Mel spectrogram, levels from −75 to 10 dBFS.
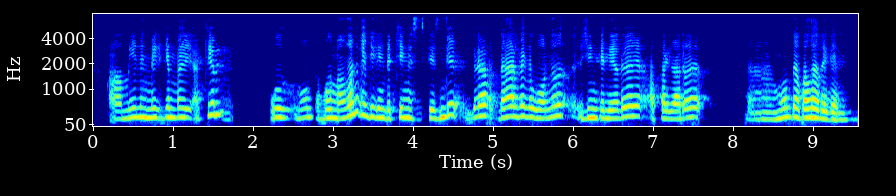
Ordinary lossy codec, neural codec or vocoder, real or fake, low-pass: none; codec, 16 kHz in and 24 kHz out, 0.6 kbps, FireRedTTS-2 codec; fake; 7.2 kHz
